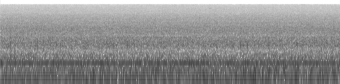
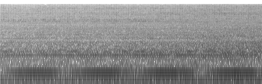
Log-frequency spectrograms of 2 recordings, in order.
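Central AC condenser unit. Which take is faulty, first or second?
first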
